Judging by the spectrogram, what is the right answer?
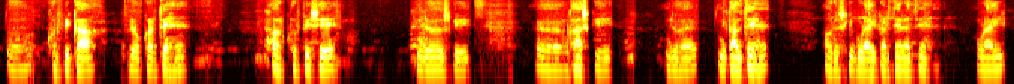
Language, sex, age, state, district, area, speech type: Hindi, male, 60+, Uttar Pradesh, Ghazipur, rural, spontaneous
